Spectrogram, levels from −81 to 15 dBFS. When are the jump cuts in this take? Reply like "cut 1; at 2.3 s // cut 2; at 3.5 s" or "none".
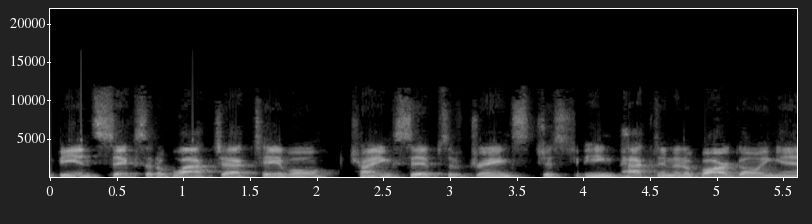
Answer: none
